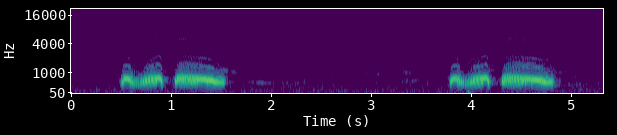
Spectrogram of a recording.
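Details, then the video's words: Spotted dove giving thúc gù coos in giọng thổ voice, meant to stir up wild doves: two double-coo phrases about three seconds apart, each a short hollow note then a longer falling one, a single click between them. "tiếng chim cu gáy THÚC GÙ giọng thổ"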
